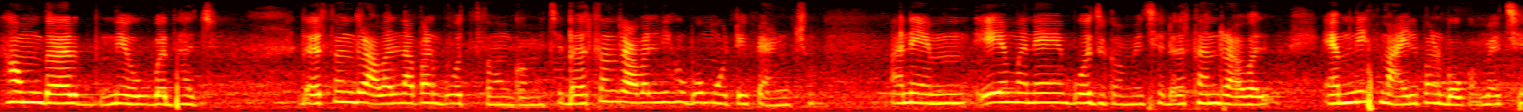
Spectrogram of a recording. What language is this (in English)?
Gujarati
